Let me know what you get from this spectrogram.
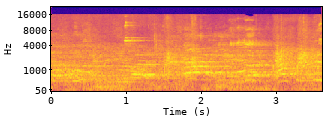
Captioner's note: yelling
